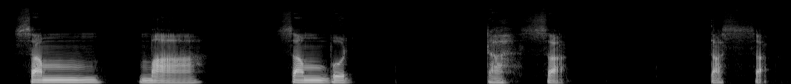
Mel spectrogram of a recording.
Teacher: So samma sambuddhassa, you pronounce both M's and both D's and both S's. The two D's, by the way, are a hard D and then an aspirated D.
